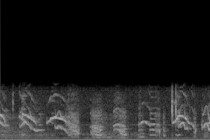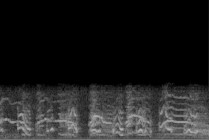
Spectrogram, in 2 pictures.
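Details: Standard Schnauzer puppies nearly two weeks old, almost walking with eyes opening, crying for their mother just outside the whelping box; a dense chorus of high, wavering whines and squeals overlapping continuously.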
